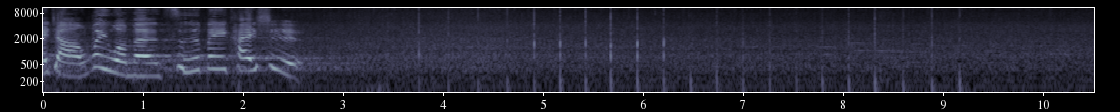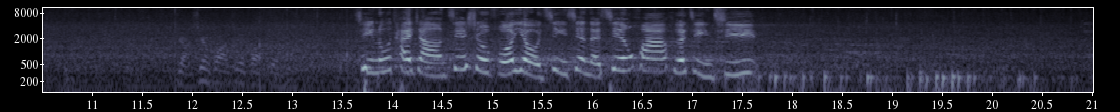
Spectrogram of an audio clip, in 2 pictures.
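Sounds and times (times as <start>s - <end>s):
speech: 0.0s - 2.7s, 12.1s - 13.0s, 13.7s - 17.9s
warm applause: 3.3s - 10.6s, 11.8s - 21.0s.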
